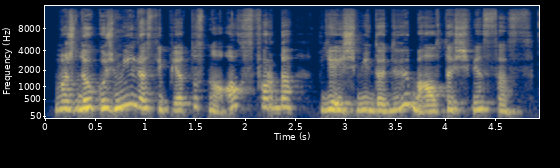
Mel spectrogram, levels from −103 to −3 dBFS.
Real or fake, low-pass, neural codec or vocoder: fake; 14.4 kHz; vocoder, 44.1 kHz, 128 mel bands every 256 samples, BigVGAN v2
